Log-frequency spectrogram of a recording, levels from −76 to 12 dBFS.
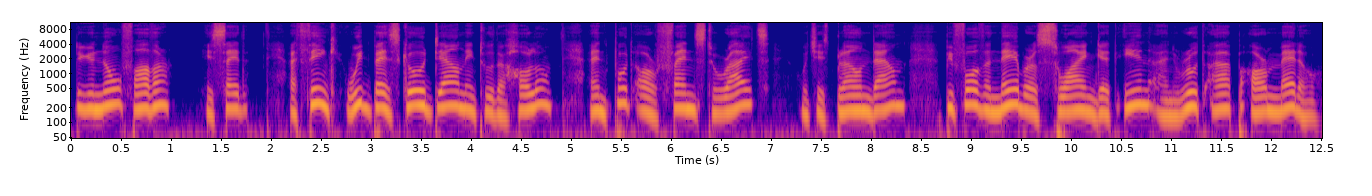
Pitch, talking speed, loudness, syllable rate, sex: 185 Hz, 175 wpm, -16 LUFS, 4.2 syllables/s, male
